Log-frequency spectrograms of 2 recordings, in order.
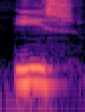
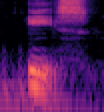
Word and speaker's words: Ys: one of the longest running franchises in gaming, East Origin. Yes, that is how it's pronounced. East.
